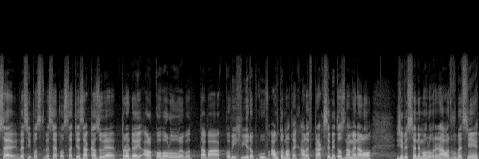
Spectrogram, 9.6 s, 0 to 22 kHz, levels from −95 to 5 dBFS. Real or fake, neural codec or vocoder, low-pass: real; none; 14.4 kHz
